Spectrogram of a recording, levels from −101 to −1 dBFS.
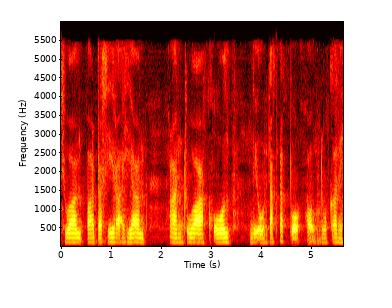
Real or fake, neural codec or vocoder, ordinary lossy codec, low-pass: fake; autoencoder, 22.05 kHz, a latent of 192 numbers a frame, VITS, trained on one speaker; AAC, 32 kbps; 5.4 kHz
